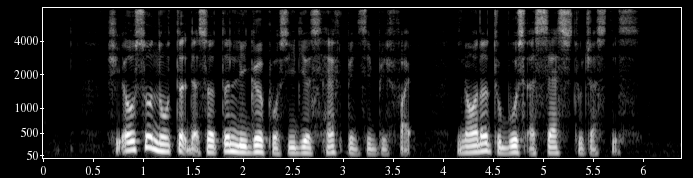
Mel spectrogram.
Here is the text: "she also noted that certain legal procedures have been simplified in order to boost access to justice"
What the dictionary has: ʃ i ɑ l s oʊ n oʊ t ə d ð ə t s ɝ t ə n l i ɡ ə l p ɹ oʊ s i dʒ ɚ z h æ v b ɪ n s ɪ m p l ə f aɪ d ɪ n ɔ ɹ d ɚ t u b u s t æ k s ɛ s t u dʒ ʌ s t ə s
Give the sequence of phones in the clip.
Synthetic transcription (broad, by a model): ʃ i ɑ l s oʊ n oʊ t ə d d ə t s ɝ t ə n l i ɡ ə l p ɹ oʊ s i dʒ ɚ s h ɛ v b ɪ n s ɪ m p l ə f aɪ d ɪ n ɔ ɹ d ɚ t u b u s t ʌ s ɛ s t u dʒ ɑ s t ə s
